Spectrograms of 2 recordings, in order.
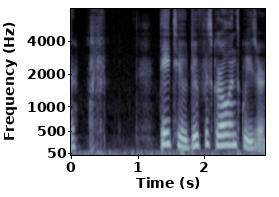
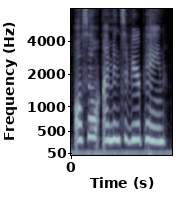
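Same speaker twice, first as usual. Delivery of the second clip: high, mildly shouted whine; mock shout; 8 semitones higher than usual. A narrator's reading. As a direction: call out a kid's complaint. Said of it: "I shouted".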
